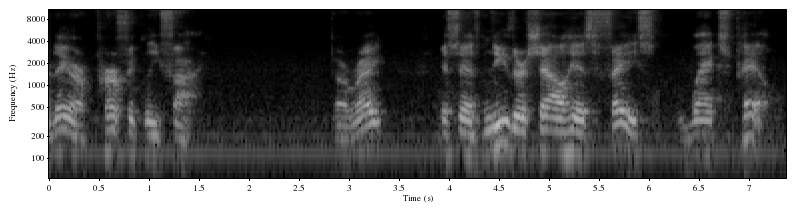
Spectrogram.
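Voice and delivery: ordinary delivery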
